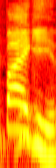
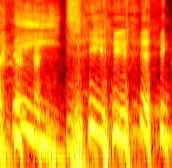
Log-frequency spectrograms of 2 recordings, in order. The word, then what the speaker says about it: Feige: It's Kevin Feige. They're okay. Yeah, you were pronouncing like it was yogurt. Yeah. Feige.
